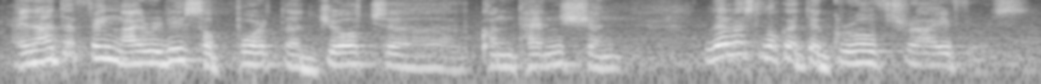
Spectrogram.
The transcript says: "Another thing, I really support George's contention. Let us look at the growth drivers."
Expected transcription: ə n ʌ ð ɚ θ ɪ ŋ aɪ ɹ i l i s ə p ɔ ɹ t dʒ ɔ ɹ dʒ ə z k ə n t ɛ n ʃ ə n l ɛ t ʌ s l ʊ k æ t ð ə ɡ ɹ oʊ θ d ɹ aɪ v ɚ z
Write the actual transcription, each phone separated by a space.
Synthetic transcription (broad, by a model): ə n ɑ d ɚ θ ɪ ŋ aɪ ɹ i l i s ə p ɔ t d dʒ ɔ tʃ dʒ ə k ə n t ɛ n ʃ ə n l ɛ t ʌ s l ʊ k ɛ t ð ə ɡ ɹ oʊ f d ɹ aɪ v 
